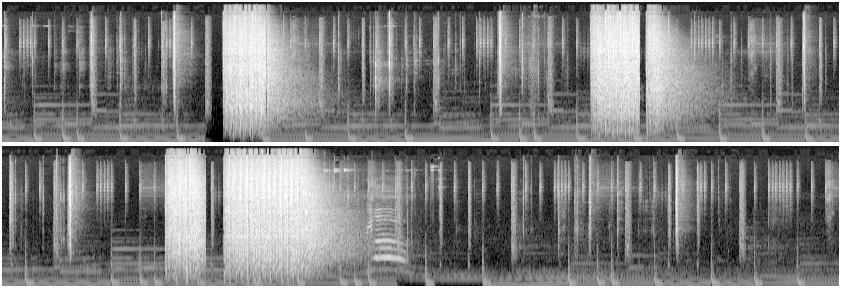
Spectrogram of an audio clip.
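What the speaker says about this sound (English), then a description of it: "This is a very fun gun to shoot in semi-auto" Two Scorpion pistols fired akimbo in semi-auto, loud sharp shots in several rapid bursts with quieter gaps and lingering echoes between them.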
